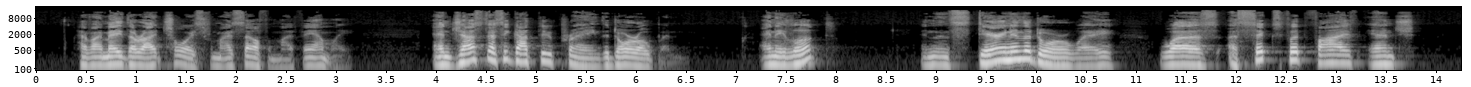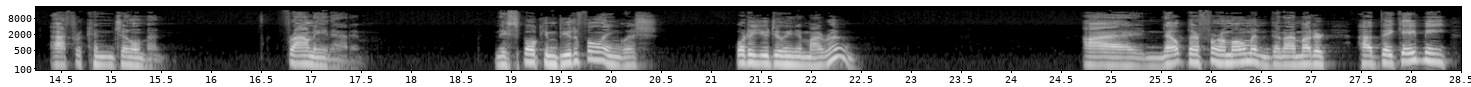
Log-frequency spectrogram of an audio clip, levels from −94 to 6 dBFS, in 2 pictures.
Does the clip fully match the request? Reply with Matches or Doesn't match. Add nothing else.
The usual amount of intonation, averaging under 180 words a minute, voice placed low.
Doesn't match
